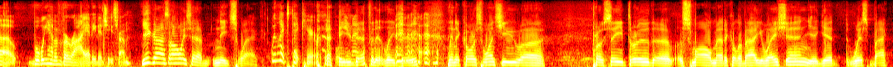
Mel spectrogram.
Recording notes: MidDays is LIVE from MS Blood Services in Flowood today.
